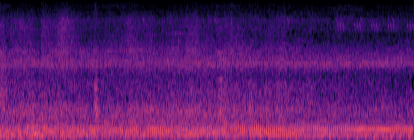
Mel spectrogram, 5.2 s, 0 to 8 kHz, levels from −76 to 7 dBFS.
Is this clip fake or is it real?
real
